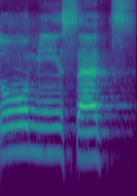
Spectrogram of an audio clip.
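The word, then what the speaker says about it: طمست: Fa'idan nujumu tumisat, tumisat. Taknya berharokat sukun, maka kita baca tumisat.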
